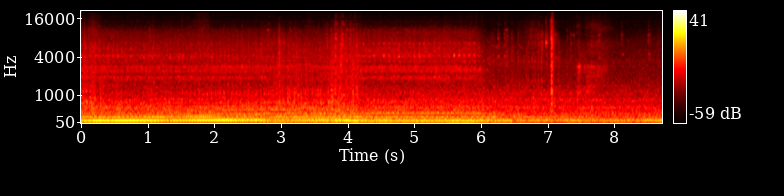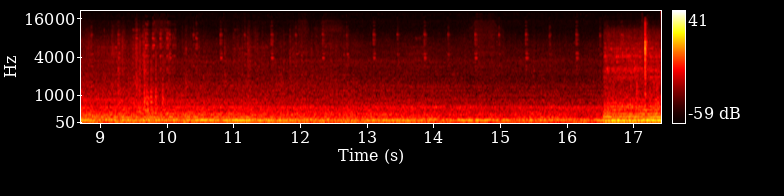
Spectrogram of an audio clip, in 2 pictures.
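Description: A 1987 Chevrolet Silverado K10 pickup with its 350 V8 and automatic runs steadily from inside the cab, a loud low engine drone that eases slightly after the first few seconds and holds an even hum.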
